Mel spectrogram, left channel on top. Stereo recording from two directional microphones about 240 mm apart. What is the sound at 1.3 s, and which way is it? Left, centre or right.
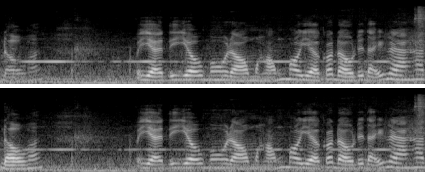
Speech, centre.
